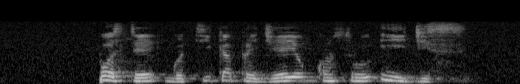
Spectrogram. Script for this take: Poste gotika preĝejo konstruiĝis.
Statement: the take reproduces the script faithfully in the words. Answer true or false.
true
